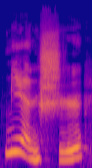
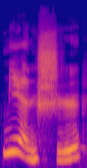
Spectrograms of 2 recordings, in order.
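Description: First: The second syllable has a rising tone. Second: The second syllable has a rising tone.

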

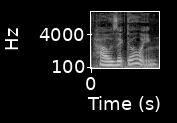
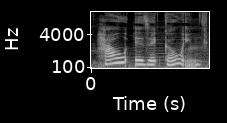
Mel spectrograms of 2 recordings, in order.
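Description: First: How and is merge into one syllable ending in z. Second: How and is are said as two full words. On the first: "With how, though, it is a Z" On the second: "we have some other words that we can contract is with"

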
